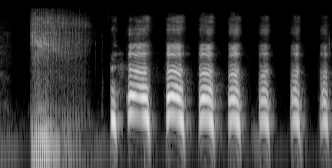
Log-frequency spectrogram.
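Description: A voice imitates a cartoonish dinosaur fart: a short breathy blast followed by a rhythmic run of eight buzzing, tonal lip-trill pulses, loud and close, with no other talk.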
